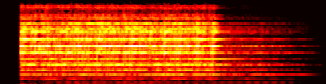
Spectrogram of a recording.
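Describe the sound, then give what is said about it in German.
A loud electric school bell rings continuously for about two and a half seconds at a school, signalling the long break, a harsh metallic clatter, then cuts off and its tone fades away over the next second. “So klingt es, wenn es in der Schule zur großen Pause klingelt.”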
